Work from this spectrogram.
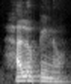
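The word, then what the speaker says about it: jalapeño: एक देखिए मैरी ओना, यहाँ पर जे का साइलेंट नहीं हो जाता, जे का उच्चारण नहीं किया जाता, इसको बोलेंगे मैरियोना। उसी तरह देखिए हालोपिनो, ये जो मैरियोना होता है ना, इसका मतलब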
